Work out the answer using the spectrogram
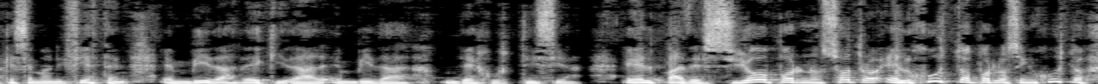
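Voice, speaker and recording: Male pastor, slightly high voice, emphatic sermon delivery. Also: a little mellow, husky. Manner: emphatic, rises in pitch for stress.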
